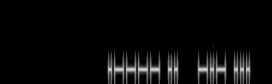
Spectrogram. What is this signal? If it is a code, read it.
Morse code, heard as a keyed tone, about 40 wpm, 700 Hz. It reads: 1I KS
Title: Winter Field Day Exchanges Encore 40wpm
